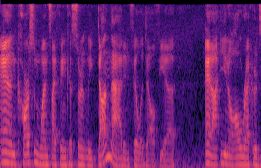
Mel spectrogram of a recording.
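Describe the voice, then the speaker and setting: Someone with a Canadian accent talks at a moderate pace amid noticeable background noise. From Calgary, Canada. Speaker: sports podcast host. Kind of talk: casual sports chat.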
